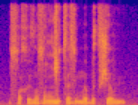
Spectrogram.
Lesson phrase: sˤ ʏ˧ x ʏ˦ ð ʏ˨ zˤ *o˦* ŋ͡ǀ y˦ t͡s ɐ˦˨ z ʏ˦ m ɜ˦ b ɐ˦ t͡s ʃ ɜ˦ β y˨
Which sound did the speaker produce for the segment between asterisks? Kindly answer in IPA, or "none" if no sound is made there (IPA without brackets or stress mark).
o˦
